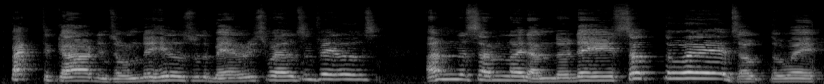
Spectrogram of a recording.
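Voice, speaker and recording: A man singing as high, lilting merry elves. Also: fairly bright tone, full character voice. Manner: drawn-out, lilting rhymed delivery. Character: merry elves singing a river work song. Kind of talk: slow unaccompanied singing in a storybook reading. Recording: echoey room.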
